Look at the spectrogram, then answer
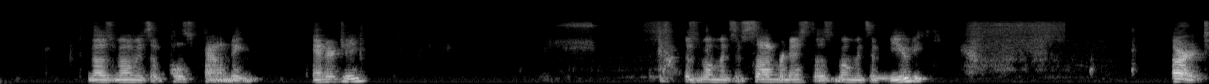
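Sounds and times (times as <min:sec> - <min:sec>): man speaking: 0:00.9 - 0:03.7, 0:06.5 - 0:09.4, 0:11.7 - 0:12.0
ventilator air hiss: 0:05.5 - 0:08.4, 0:09.0 - 0:11.2.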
